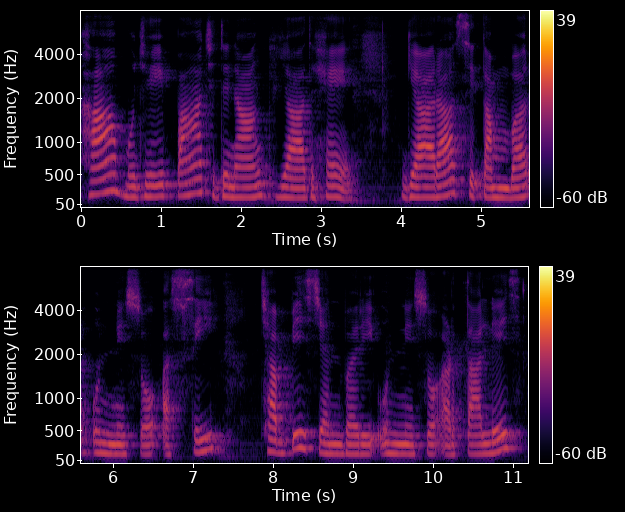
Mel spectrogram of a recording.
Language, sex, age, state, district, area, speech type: Hindi, female, 30-45, Rajasthan, Jaipur, urban, spontaneous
